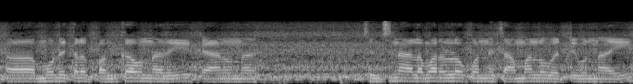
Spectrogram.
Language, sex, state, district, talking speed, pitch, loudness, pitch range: Telugu, male, Andhra Pradesh, Krishna, 125 wpm, 140 Hz, -19 LUFS, 135-150 Hz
